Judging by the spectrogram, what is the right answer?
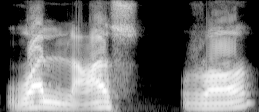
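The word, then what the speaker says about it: والعصر: ওয়াও লাম জবর ওয়াল, আইন সদ জবর আস, ওয়াল আস, র জের রি, ওয়াল আস রি, এইভাবে বানান করব।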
